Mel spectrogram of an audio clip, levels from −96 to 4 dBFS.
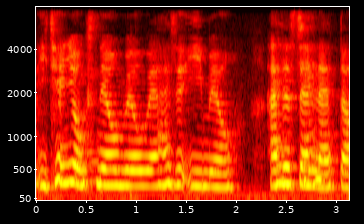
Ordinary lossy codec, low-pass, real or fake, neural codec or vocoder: none; 7.2 kHz; real; none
